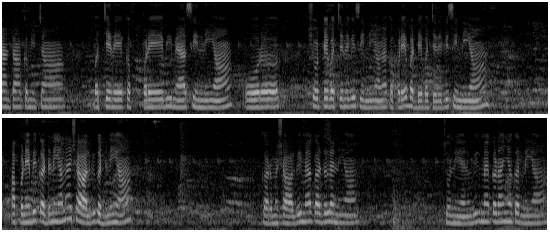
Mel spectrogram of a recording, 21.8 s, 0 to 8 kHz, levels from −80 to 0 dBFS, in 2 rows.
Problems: constant background noise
